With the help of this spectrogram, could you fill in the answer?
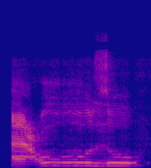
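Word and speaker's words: أعوذ: ফাতিহাতি সূরাতুল ফাতিহাতি মাক্কিয়া আউজু আউজু এখানে আইনের উচ্চারণটা একটু চাপ দিতে হবে জালের উচ্চারণ পাতলা আউ আউজু আউজু বিল্লাহি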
